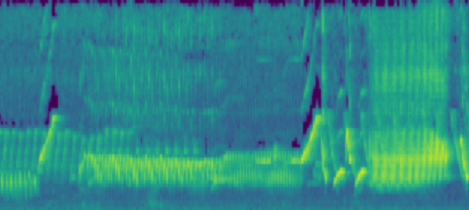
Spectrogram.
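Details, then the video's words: Panda canary song played to draw other canaries into singing: a harsh, buzzy sustained roll lasting about two seconds, followed by sharp upswept notes and another loud grating trill. "PANCINGAN KENARI PANDA GACOR"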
